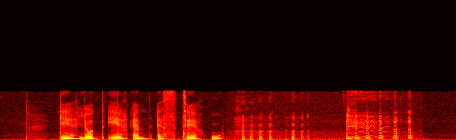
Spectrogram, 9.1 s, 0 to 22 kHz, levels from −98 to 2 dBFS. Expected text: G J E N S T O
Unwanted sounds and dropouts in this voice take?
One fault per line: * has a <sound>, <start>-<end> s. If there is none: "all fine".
* has a laugh, 4.7-6.2 s
* has a laugh, 6.8-8.3 s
